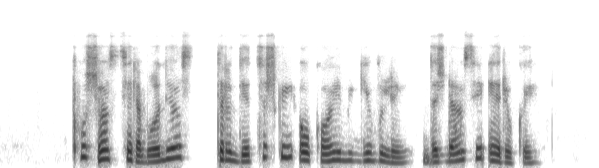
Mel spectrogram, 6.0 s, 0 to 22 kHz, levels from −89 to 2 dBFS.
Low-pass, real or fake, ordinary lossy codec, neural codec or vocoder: 7.2 kHz; fake; Opus, 16 kbps; codec, 16 kHz, 2 kbps, FreqCodec, larger model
